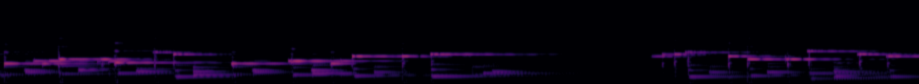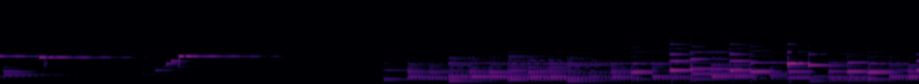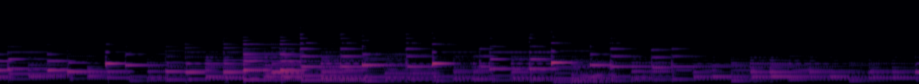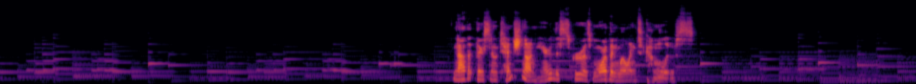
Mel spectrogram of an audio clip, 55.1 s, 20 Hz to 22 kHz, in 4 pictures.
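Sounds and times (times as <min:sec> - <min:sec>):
soft piano music: 0:00.0 - 0:08.5, 0:09.8 - 0:17.7, 0:19.6 - 0:55.0.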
